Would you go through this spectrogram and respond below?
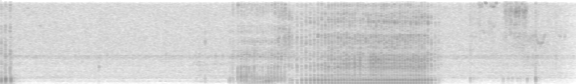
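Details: Black pug snoring while asleep: a low, fluttering, throaty rattle builds over a few seconds during breathing; another pug sleeping off camera may also be heard.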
